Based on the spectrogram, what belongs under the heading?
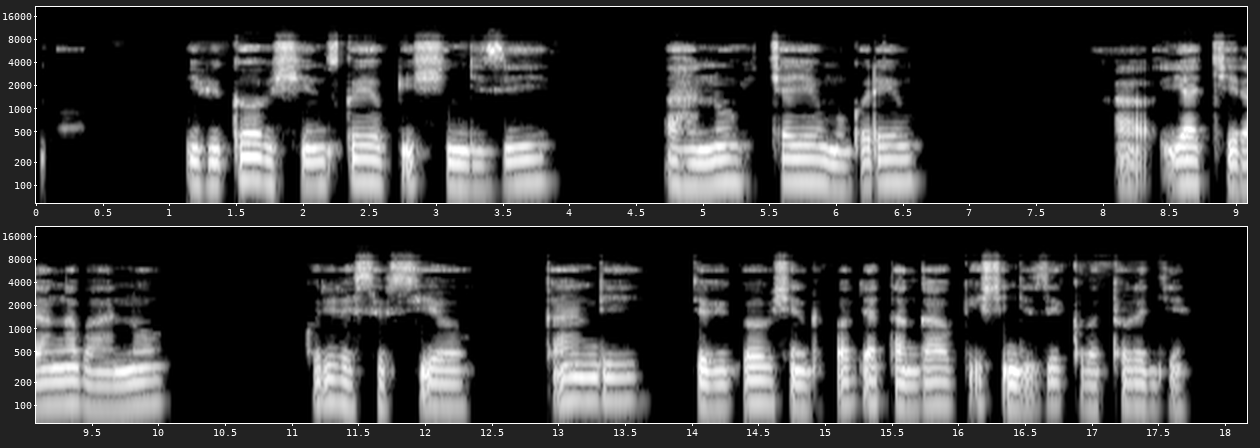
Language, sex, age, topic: Kinyarwanda, male, 25-35, finance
